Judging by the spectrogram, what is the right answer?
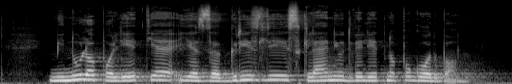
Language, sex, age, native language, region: Slovenian, female, 50-59, Slovenian, Savinja region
